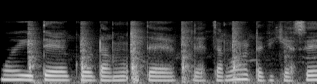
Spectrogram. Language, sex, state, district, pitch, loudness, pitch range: Nagamese, female, Nagaland, Kohima, 195 Hz, -17 LUFS, 185-210 Hz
